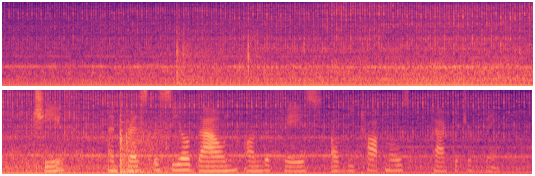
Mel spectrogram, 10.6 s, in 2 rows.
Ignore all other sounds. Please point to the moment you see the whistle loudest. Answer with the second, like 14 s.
7 s.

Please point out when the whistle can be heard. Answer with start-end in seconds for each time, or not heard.
1.7-2.6, 6.5-7.2.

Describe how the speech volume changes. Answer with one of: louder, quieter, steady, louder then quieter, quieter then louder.
quieter.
